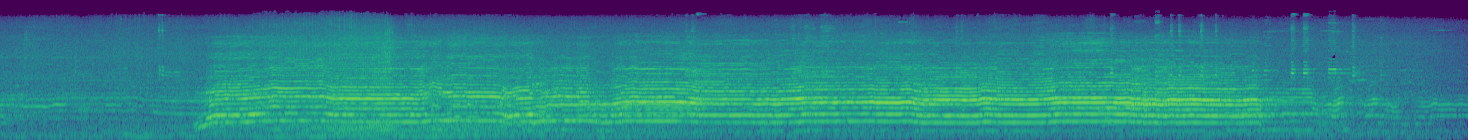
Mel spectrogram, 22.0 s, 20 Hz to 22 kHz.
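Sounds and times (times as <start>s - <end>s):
call to prayer chanted: 0.0s - 22.0s
street traffic hum: 0.0s - 22.0s.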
